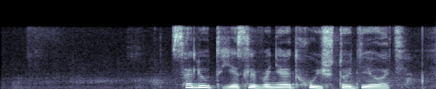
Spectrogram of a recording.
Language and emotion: Russian, neutral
